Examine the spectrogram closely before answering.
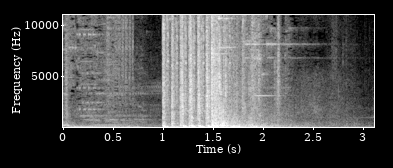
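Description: A rifle fires a loud rapid burst of shots.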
